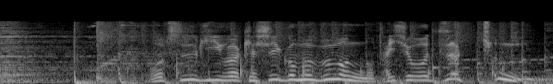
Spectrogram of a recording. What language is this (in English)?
Japanese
